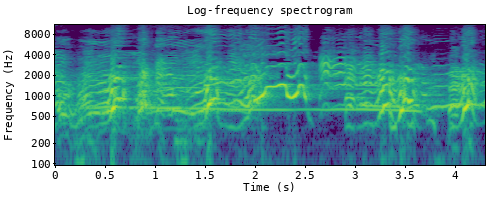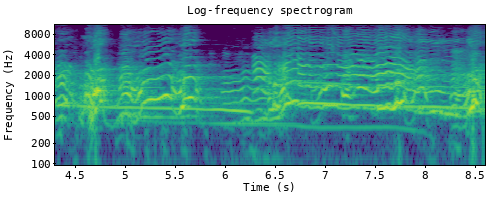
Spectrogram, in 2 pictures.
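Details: Captive coyotes at The Alaska Zoo howling in response to children howling. Rapid, wavering yips and quavering howls overlap densely, with a steadier, sustained howling tone running beneath for most of the stretch.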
